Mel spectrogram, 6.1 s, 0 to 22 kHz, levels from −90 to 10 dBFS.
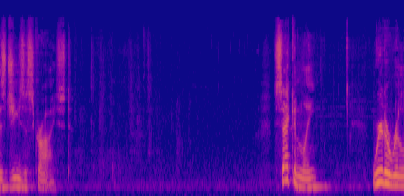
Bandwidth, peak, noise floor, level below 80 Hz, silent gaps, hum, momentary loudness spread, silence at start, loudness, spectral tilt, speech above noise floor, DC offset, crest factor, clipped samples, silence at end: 16 kHz; -14 dBFS; -71 dBFS; -82 dBFS; none; none; 23 LU; 0 s; -32 LUFS; -4 dB/octave; 40 dB; under 0.1%; 22 dB; under 0.1%; 0 s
